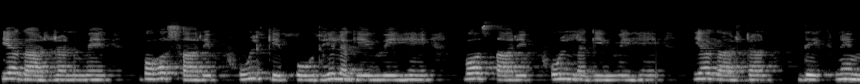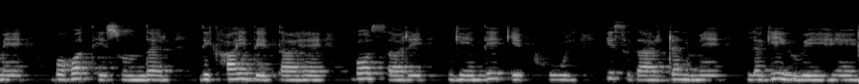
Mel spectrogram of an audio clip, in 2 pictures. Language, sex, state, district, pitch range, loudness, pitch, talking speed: Hindi, female, Bihar, Saran, 210-225 Hz, -26 LUFS, 210 Hz, 135 wpm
